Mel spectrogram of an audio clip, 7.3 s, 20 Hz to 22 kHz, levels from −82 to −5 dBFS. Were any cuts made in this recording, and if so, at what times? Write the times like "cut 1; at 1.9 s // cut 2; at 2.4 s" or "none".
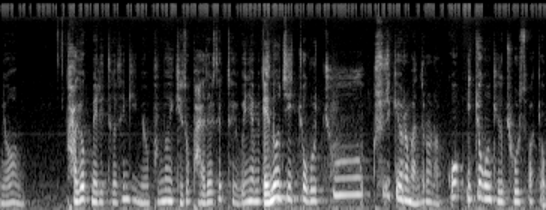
cut 1; at 3.4 s // cut 2; at 6.2 s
